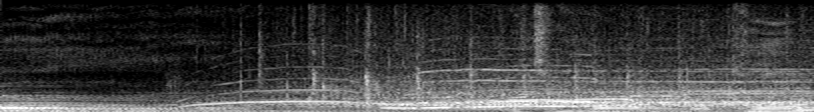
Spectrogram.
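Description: A slow ballad played live, with held piano and backing chords. From about a second in, a few long whoops rise and fall in pitch over the music.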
